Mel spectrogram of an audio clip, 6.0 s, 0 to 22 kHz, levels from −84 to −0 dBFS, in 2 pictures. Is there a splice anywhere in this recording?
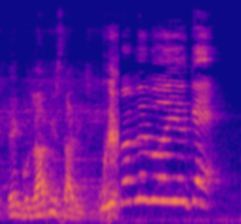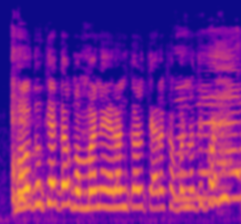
yes; 1 cut; at 1.5 s

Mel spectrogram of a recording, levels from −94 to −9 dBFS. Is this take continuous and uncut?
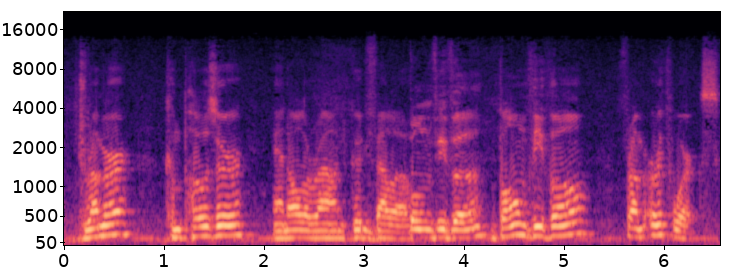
yes; 0 cuts

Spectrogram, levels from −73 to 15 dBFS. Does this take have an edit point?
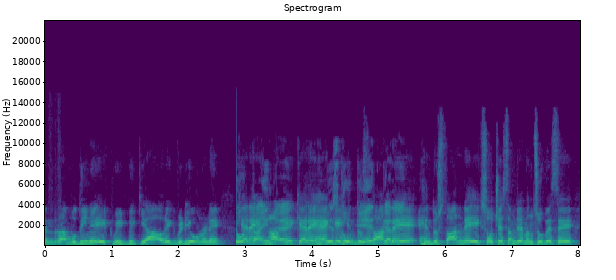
yes; 1 cut; at 2.8 s

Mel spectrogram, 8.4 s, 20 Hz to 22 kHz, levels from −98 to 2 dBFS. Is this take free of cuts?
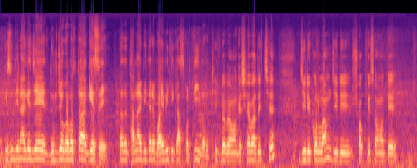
no; 1 cut; at 4.1 s

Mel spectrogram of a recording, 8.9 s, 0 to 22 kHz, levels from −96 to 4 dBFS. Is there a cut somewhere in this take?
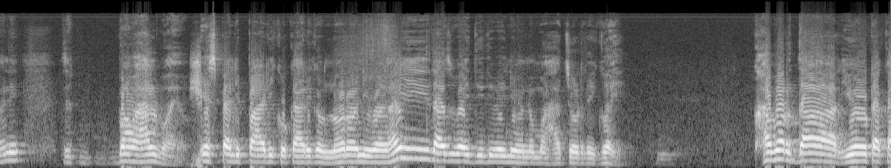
yes; 1 cut; at 2.0 s

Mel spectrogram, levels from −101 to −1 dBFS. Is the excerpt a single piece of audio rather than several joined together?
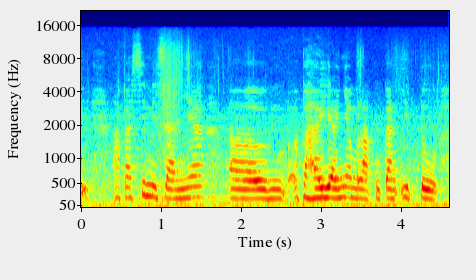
yes; 0 cuts

